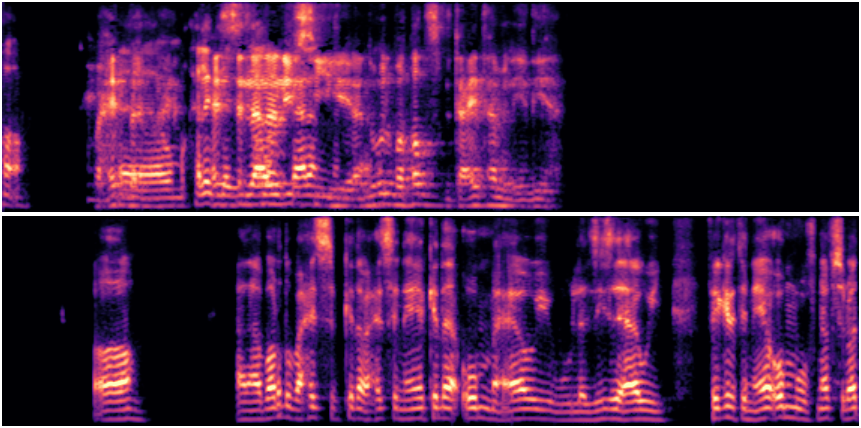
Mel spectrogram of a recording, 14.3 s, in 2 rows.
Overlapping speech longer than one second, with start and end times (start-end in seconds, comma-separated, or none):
1.0-2.9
